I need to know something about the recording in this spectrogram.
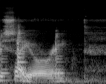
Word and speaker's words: Sayori: Oh my god, bro, it's Sayori. That's how you pronounce her name.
